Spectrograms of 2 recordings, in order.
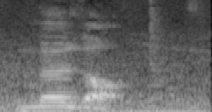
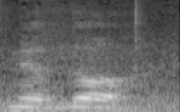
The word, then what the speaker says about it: Merlot: It is, by the way, it is not Merlot. It is Merlot. The T is silent.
